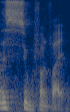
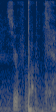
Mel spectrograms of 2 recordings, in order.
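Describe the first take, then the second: First: Said in the usual way. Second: Whisper. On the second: Acted. Repeats line, then whispers it.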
